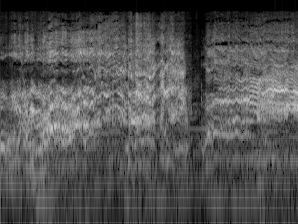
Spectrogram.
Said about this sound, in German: Boar. Boar ist in dem Fall ein Wildschwein, glaube ich.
